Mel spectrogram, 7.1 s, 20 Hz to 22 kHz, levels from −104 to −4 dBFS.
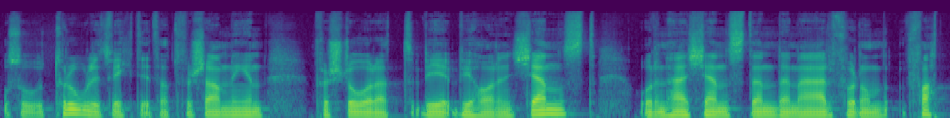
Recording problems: none

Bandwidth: 14.5 kHz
